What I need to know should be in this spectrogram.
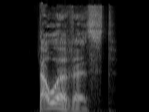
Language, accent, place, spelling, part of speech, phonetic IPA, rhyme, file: German, Germany, Berlin, dauerest, verb, [ˈdaʊ̯əʁəst], -aʊ̯əʁəst, De-dauerest.ogg
- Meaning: second-person singular subjunctive I of dauern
